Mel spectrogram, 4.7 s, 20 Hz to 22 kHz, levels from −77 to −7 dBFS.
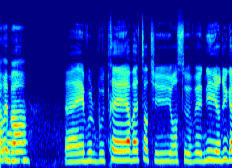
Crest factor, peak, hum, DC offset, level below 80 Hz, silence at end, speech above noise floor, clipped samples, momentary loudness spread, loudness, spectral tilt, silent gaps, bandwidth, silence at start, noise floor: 20 dB; -10 dBFS; none; under 0.1%; -76 dBFS; 0 s; 33 dB; under 0.1%; 12 LU; -28 LUFS; -3.5 dB/octave; none; 17 kHz; 0 s; -61 dBFS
